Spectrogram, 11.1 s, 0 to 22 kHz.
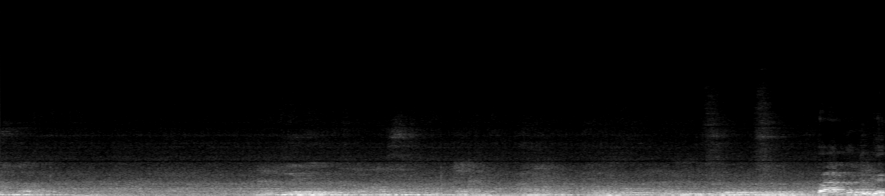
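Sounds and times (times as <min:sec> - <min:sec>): low mechanical rumble: 0:00.0 - 0:11.0.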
